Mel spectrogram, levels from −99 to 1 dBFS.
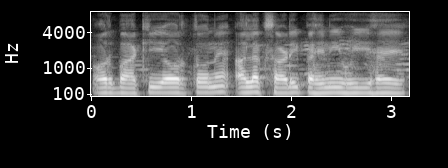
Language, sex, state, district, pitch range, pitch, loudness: Hindi, male, Uttar Pradesh, Lucknow, 135-140 Hz, 135 Hz, -15 LUFS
